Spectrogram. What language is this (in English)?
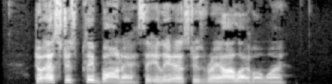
Esperanto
